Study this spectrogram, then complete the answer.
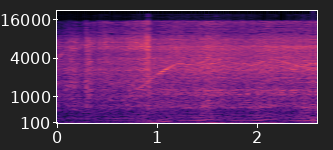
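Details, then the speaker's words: Suzuki Alto VXR carbureted petrol engine, missing at top speed and unable to exceed 100: on throttle the revs rise sluggishly, hang, and the engine shuts off. Bogging on acceleration; carburetor fuel, pump pressure and double-venturi setup to be checked. "ये देखें दोस्तों, ये बिल्कुल रेस नहीं ले रही गाड़ी। ये बंद हो जाती है।"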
